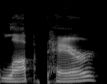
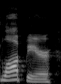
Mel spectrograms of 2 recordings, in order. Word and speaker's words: Lopier: It's spelled like Lop Pear, but it is pronounced Lopier.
